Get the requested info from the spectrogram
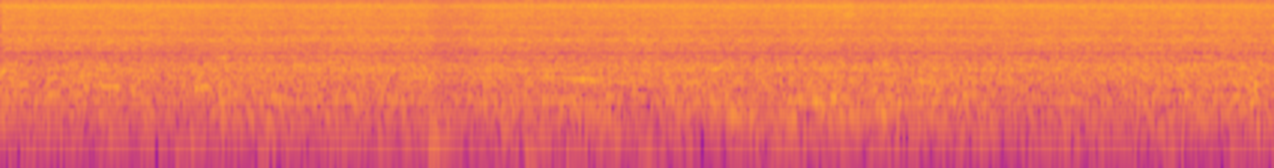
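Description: A steady rushing hiss throughout, with faint indistinct voices of people nearby mixed in.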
